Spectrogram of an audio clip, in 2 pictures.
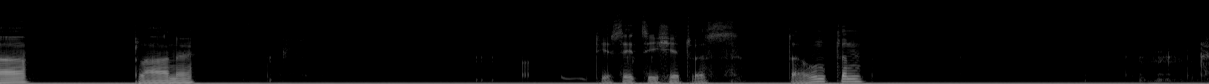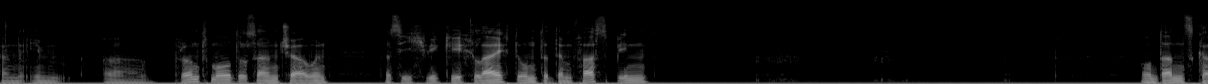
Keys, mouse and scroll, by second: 5.5 click, 12.2 KP_1, 12.4 KP_5, 16.2 click, 21.1 KP_5.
